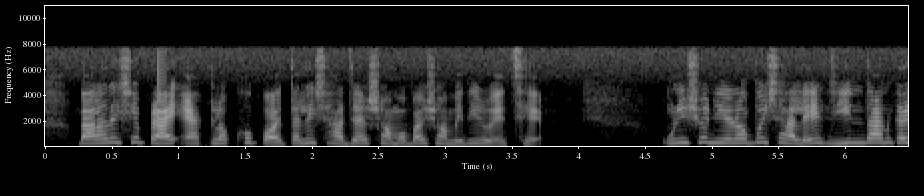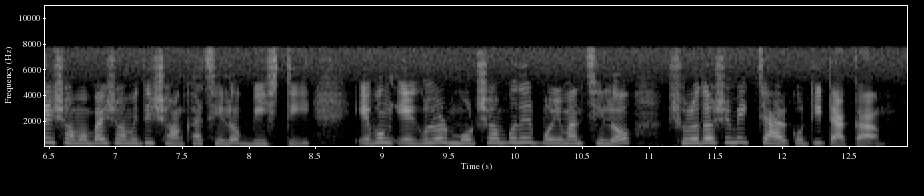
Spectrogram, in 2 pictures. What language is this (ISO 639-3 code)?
ben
